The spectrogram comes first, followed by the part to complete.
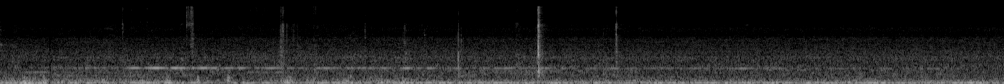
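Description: A few sharp clicks and knocks from the GD8000 rugged laptop's latch and lid being opened by hand, the loudest about five seconds in. Under them run a steady low rumble and a faint, even high tone.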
